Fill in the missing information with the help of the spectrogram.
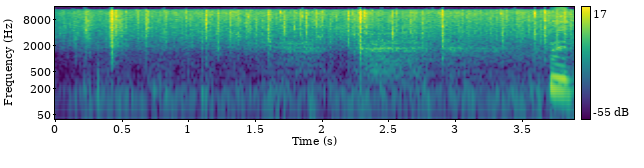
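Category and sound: sound effect, crackling campfire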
